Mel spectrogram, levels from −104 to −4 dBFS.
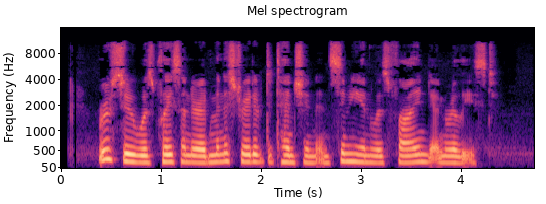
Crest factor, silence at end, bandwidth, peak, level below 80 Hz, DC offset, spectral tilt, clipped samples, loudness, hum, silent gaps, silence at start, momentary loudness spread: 16 dB; 0.4 s; 11.5 kHz; -6 dBFS; -68 dBFS; under 0.1%; -5 dB/octave; under 0.1%; -22 LUFS; none; none; 0.4 s; 8 LU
